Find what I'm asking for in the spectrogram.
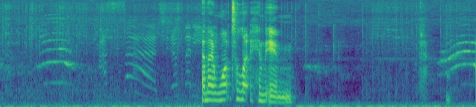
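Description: A cat outside a door meows in a run of short, plaintive cries at the start and again near the end, while a person speaks over the middle stretch.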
